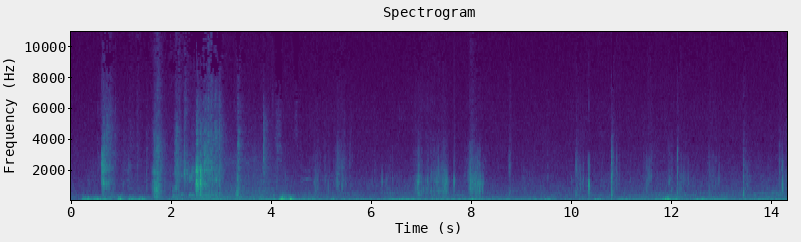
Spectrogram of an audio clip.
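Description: Footsteps and knocks on the floor of an abandoned passenger rail car, sharpest in the first few seconds, with a low steady hum underneath.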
